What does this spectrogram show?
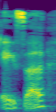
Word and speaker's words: Asa: And look, that is a name that on the page, who knows how to pronounce it? Her name is really a choose your own adventure, but in my head, it's Asa.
